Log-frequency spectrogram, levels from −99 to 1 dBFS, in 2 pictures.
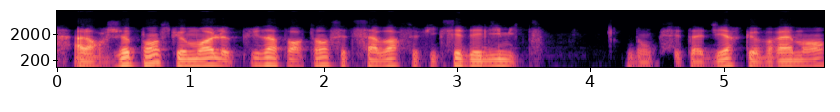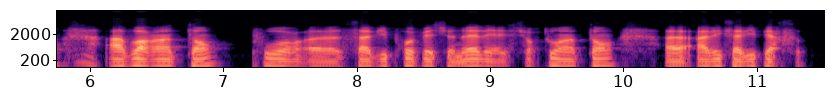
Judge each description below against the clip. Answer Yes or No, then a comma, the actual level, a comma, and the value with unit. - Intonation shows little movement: No, average, 3.1 semitones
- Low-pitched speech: Yes, low, 110 Hz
